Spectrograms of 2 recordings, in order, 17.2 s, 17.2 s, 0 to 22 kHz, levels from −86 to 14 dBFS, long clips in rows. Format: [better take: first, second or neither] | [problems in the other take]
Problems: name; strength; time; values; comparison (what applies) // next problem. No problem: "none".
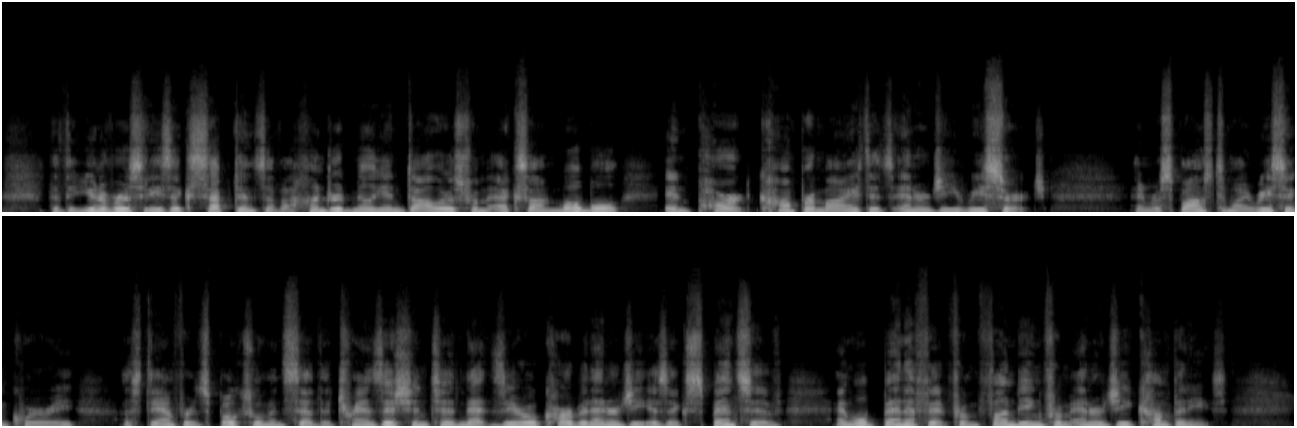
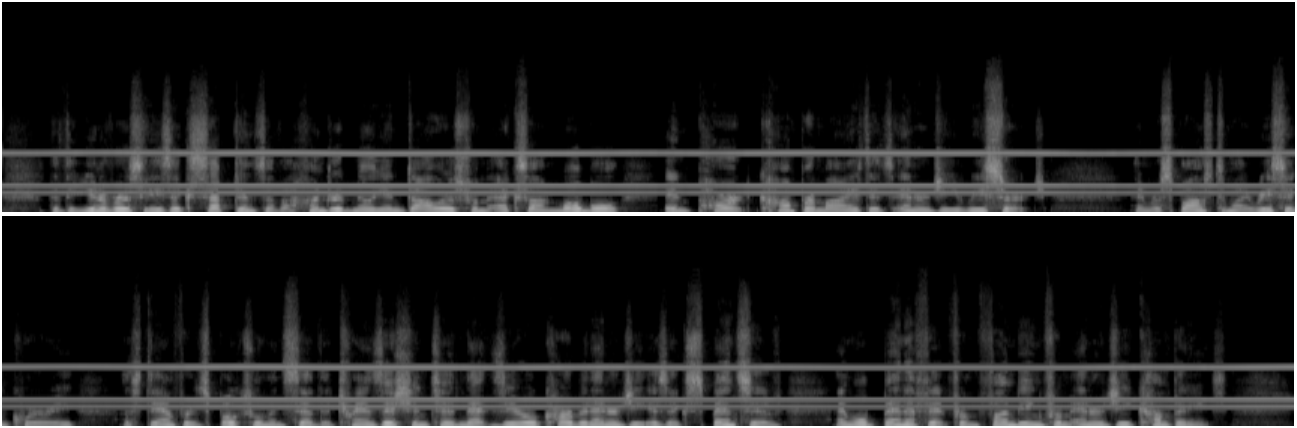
first | high-pitched whine; loud; throughout; 3 kHz, 5 dB below the speech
